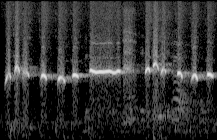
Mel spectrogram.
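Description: Someone whistles a bouncy, upbeat melody, with short quick notes and a couple of longer held tones, clear and fairly loud with no talking.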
